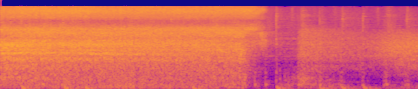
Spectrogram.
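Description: Rocket motor firing in a static test stand: a loud steady rushing hiss of the burn that cuts off sharply about two and a half seconds in, leaving a fainter hiss trailing away.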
